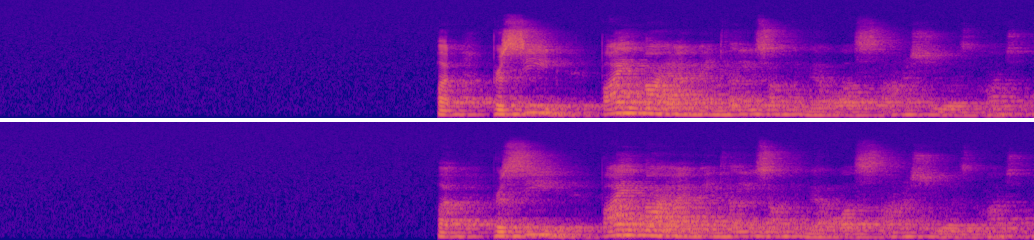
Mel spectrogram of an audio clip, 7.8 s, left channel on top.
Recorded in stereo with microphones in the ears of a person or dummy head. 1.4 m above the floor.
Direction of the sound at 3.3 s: 50° left (ahead or behind).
